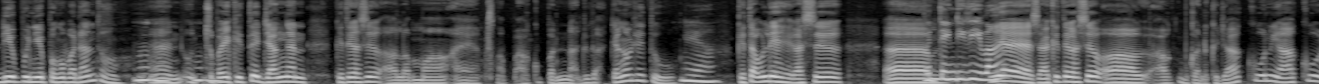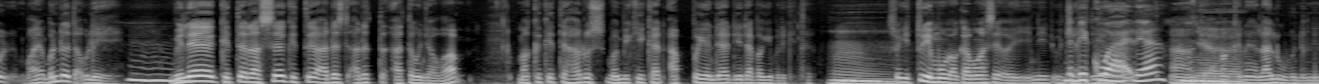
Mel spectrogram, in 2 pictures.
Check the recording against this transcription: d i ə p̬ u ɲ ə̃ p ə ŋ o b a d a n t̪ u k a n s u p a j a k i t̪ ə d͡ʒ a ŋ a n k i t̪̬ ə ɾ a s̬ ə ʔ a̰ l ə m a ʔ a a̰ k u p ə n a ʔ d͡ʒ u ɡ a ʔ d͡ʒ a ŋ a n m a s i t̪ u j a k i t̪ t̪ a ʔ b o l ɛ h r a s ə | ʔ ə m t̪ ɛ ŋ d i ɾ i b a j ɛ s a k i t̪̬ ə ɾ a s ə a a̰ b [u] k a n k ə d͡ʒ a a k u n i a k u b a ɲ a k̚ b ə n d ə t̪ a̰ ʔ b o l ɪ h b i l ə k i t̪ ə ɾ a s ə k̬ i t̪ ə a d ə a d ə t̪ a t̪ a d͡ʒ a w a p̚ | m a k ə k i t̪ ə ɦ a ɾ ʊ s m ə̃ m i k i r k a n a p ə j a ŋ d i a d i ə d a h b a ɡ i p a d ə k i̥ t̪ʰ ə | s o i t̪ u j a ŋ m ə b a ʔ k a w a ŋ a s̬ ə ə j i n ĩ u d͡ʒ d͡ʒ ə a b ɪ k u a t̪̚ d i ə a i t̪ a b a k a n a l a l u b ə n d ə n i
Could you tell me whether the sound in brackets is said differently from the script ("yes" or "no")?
no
